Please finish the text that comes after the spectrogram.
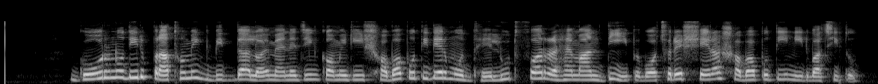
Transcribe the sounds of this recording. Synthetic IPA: ɡowɾonod̪iɾpɾat̪ʰomikbid̪ːalɔemɛned͡ʑiŋkɔmiʈiʃɔbʱapot̪id̪eɾmod̪ʱːelut̪faɾɦɛmand̪ipbɔt͡ɕʰoɾeɾʃeɾaʃɔbʱapot̪iniɾbat͡ɕit̪o

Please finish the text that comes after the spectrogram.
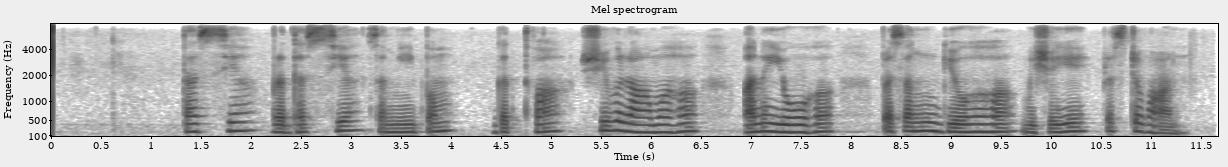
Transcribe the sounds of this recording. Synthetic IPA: t̪ɐsjɐʋɾɐd̪ʱɐsjɐsɐmiːpɐm | ɡɐt̪ʋaː | ʃiʋɐɾaːmɐɦɐ̆ | ɐnɐjoːɦɐ | pɾɐ̰sɐŋɡjoːɦɐɦɐ̆ʋiʂɐjeːpɾɐsʈɐʋaːn

